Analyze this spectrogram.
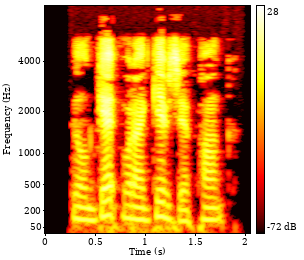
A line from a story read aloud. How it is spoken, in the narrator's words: replied Unc under his breath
